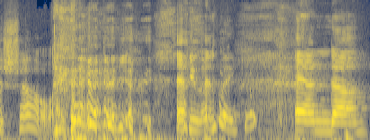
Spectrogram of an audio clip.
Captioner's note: all laugh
